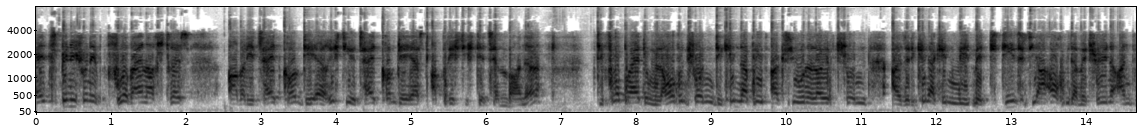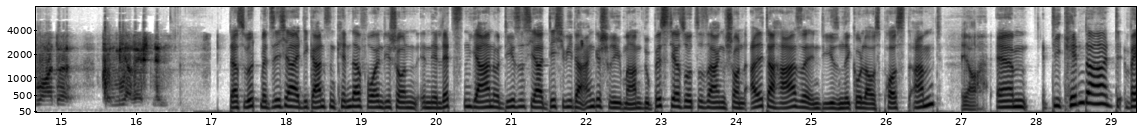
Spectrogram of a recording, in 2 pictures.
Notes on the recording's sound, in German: Live am PostCast-Telefon. Holt den Mann aus dem saarländischen Nikolauspostamt in St.Nikolaus sogar live ans Telefon.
